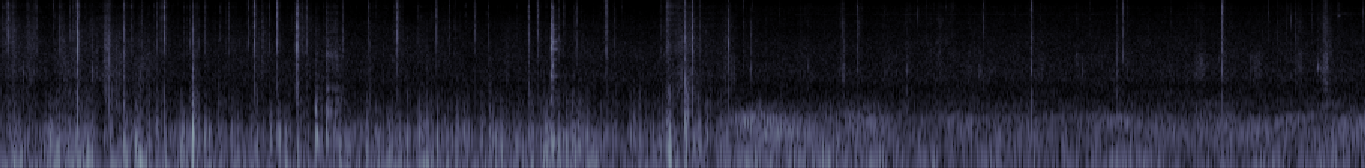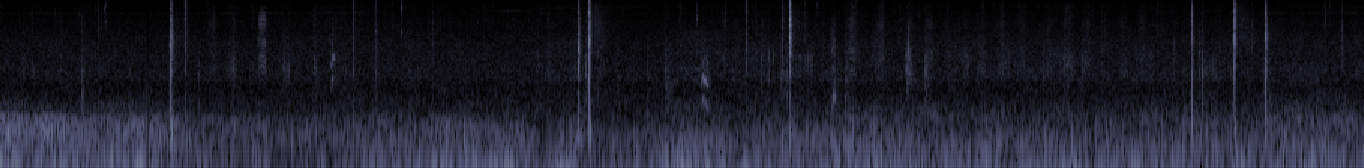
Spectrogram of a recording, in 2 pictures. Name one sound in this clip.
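A campfire crackles and pops close by.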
